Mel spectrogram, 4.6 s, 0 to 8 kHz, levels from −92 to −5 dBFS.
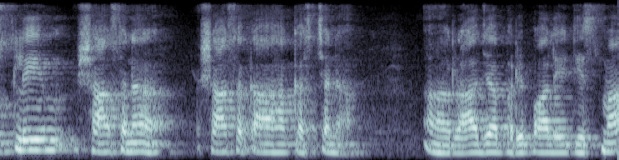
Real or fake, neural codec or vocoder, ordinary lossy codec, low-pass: real; none; none; 7.2 kHz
